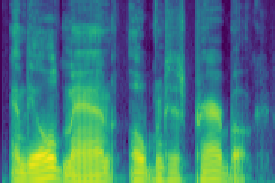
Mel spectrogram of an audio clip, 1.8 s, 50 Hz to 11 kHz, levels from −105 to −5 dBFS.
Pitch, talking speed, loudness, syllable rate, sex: 100 Hz, 260 wpm, -17 LUFS, 6.4 syllables/s, male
